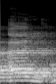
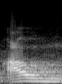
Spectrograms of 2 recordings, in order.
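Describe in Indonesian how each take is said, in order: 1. Vokalnya terbuka dan tidak bulat. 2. Vokalnya dalam dan membulat ke arah o. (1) "jangan aud aud" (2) "terlalu dalam"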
